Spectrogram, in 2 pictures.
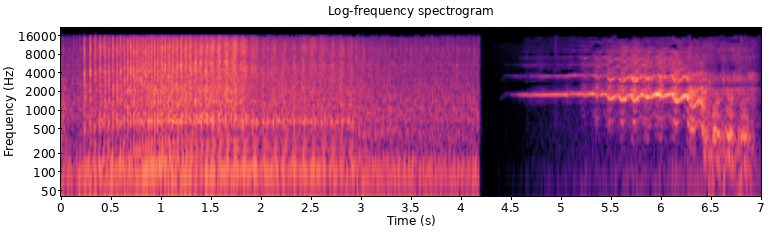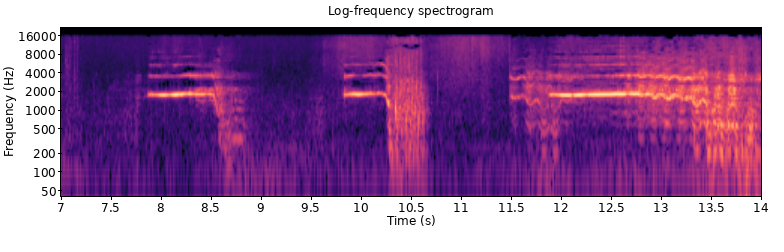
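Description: A loud engine sound effect rising in pitch, which cuts off about four seconds in. Then a horse whinnies four times: two short neighs between two long ones.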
